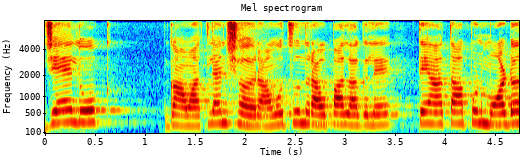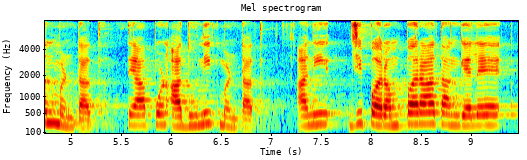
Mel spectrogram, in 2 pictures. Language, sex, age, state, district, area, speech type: Goan Konkani, female, 30-45, Goa, Tiswadi, rural, spontaneous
